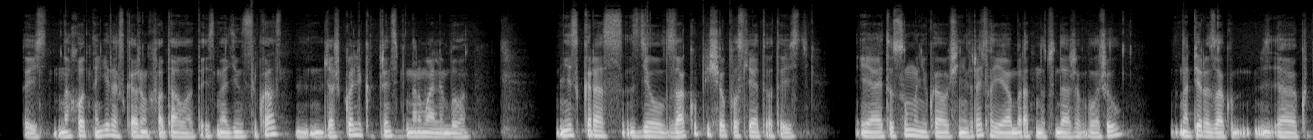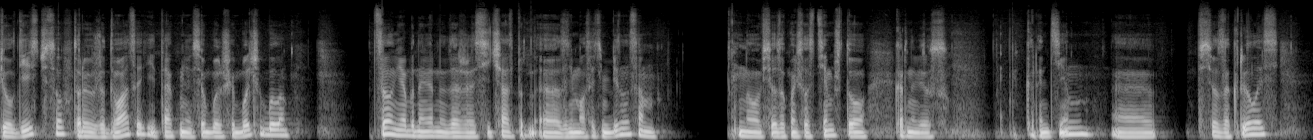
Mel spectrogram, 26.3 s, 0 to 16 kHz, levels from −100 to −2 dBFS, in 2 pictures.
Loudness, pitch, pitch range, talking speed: -24 LUFS, 110 Hz, 105-130 Hz, 180 wpm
